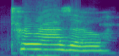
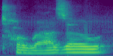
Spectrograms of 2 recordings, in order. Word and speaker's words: terrazzo: hello all right your word is terrazzo terrazzo may ha have all the information please yeah so it can be pronounced terrazzo terrazzo terrazzo yeah those are the three pronunciations uh it's a noun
